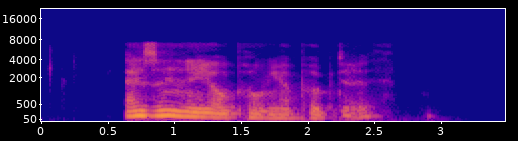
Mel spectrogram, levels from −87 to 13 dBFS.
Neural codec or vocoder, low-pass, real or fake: codec, 16 kHz, 2 kbps, FreqCodec, smaller model; 7.2 kHz; fake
